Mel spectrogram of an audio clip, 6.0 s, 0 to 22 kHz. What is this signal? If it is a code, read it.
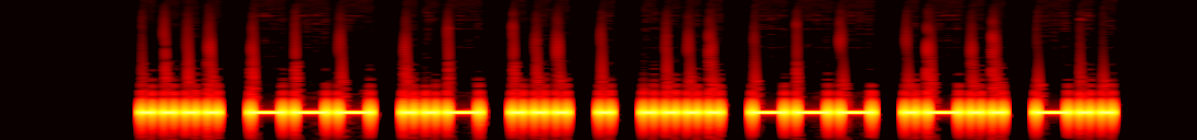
Morse code, heard as a keyed tone, about 22 wpm, 700 Hz. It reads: HOUSEHOLD
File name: 9 Letter Words - First 3 Letters Given - 22wpm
